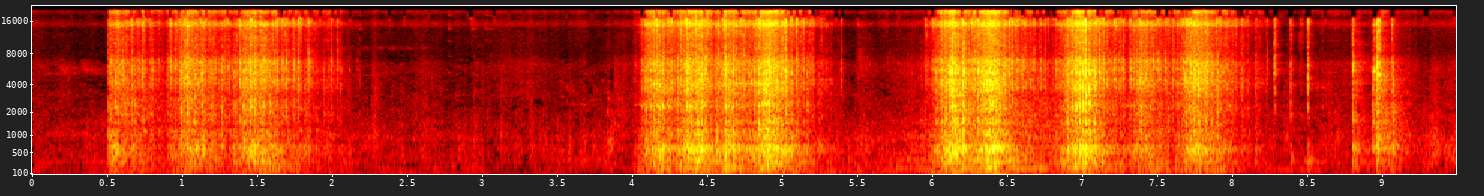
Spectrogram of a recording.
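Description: Close sewing machine stitching a seam on a garment, running in bursts: one early run, a pause, then several longer loud whirring runs with brief stops between them.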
